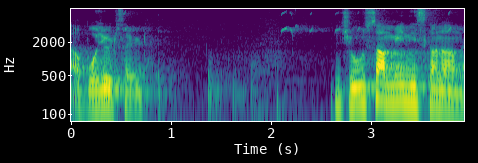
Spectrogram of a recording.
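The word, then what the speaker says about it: zusammen: जूसा mean इसका नाम है, जूसा मीन। इनाइट, इनाइट जेम, डबल एन इसमें साइलेंट है, ठीक है, साइलेंट है, इसका मतलब है सेम साइड, सेम साइड।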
